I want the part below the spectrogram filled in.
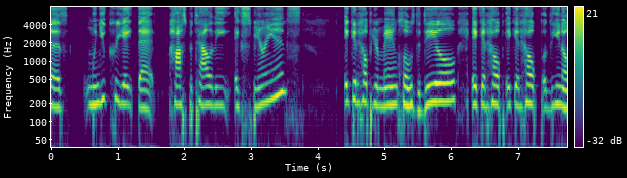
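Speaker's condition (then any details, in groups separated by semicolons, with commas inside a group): No condition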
